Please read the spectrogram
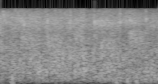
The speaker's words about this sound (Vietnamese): Để chúng ta sang thăm người bạn kế tiếp bên cạnh của chúng ta, cho một tràng pháo tay để chúng ta chào mừng người bạn này.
